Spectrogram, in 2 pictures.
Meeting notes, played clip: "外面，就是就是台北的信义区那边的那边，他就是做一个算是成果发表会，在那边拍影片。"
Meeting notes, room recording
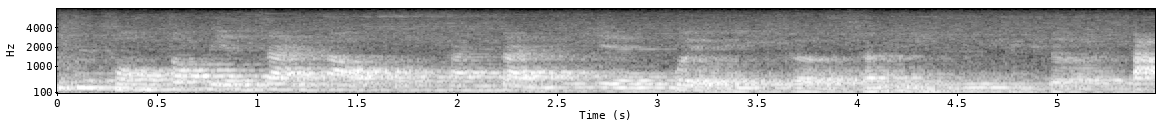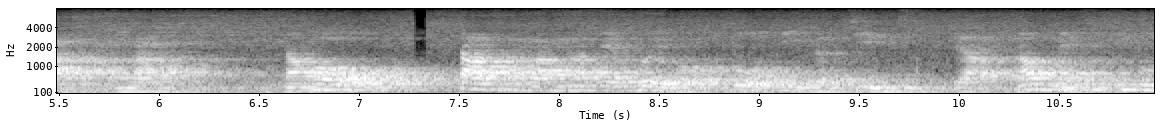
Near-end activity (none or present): present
